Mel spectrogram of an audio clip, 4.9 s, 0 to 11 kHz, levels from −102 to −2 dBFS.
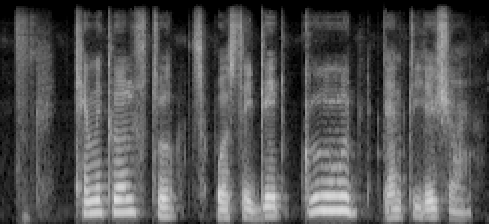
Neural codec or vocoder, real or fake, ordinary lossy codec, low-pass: codec, 24 kHz, 0.9 kbps, WavTokenizer, medium music audio release; fake; AAC, 64 kbps; 9.9 kHz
